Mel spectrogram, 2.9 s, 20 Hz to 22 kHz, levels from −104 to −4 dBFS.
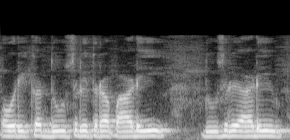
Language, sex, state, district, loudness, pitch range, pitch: Rajasthani, male, Rajasthan, Nagaur, -13 LUFS, 140-150 Hz, 145 Hz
